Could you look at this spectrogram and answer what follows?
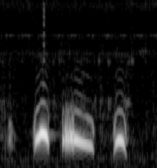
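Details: Spotted dove calling one full 'kích bổi' stimulating phrase in quiet surroundings: a soft short note, a bright coo, a longer downward-sliding coo and a final curved coo.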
